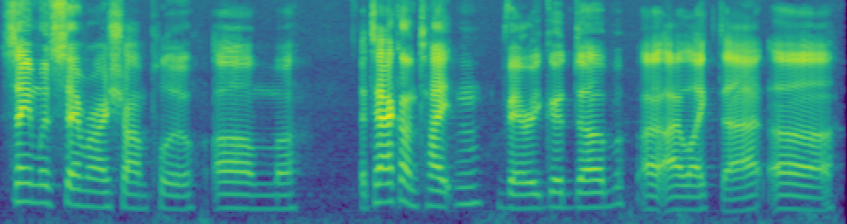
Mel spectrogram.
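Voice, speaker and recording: A man's voice: on the high side, a little slow, pushed and bright, smooth, no echo. A man co-hosting a podcast, chatting casually and animatedly, laughing and swearing now and then. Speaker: podcast co-host. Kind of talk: casual chat.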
